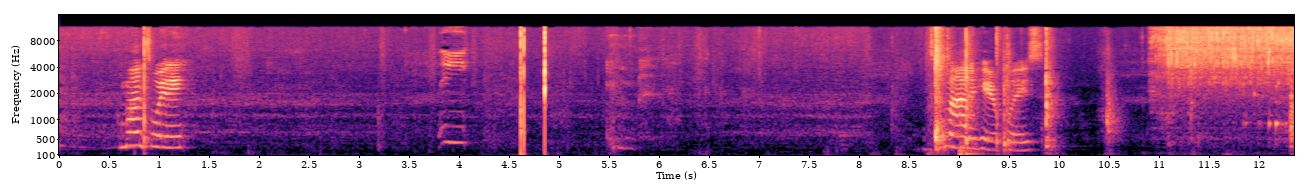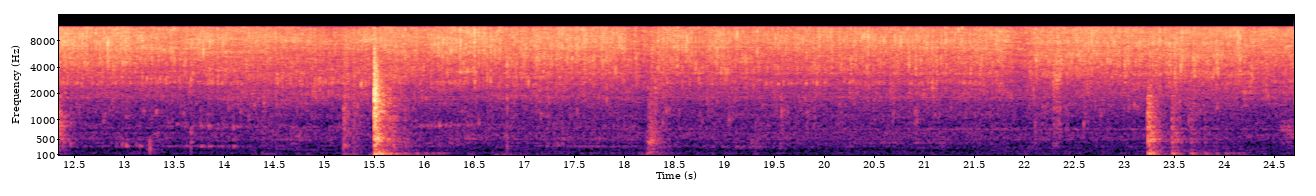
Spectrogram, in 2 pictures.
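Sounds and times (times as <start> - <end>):
speech: 0.7 - 1.4, 9.2 - 10.0
tap water running into a sink for hand washing: 10.9 - 24.7.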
